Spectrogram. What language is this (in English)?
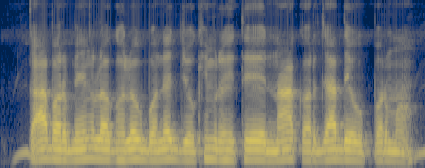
Chhattisgarhi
